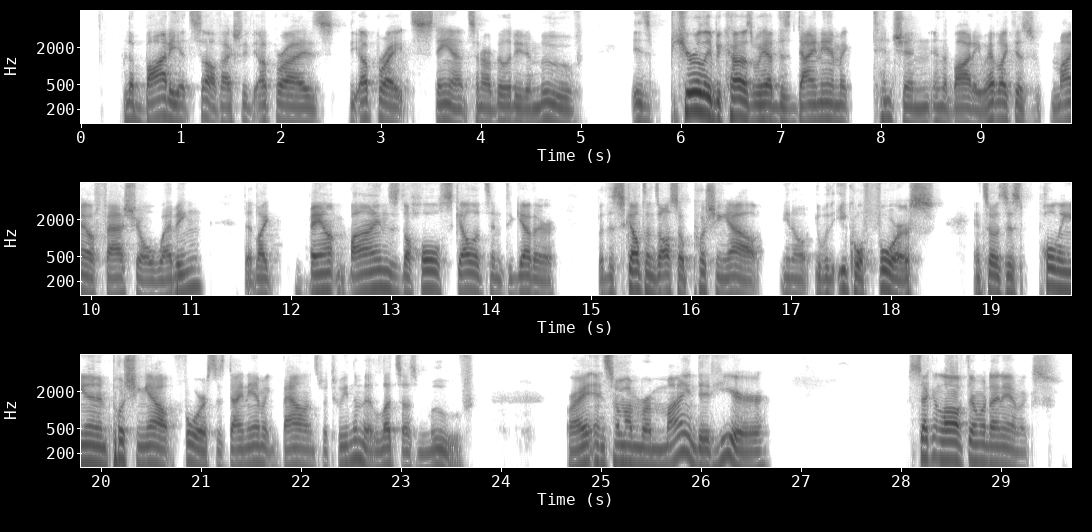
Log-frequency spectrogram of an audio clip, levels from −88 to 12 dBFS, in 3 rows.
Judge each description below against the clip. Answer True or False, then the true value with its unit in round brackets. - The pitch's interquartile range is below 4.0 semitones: True (3.2 semitones)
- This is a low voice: True (120 Hz)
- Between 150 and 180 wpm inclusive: True (160 wpm)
